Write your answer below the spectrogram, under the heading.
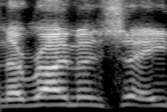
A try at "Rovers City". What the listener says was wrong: Rovers City, not Roman. You're thinking of Bath.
